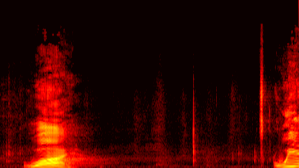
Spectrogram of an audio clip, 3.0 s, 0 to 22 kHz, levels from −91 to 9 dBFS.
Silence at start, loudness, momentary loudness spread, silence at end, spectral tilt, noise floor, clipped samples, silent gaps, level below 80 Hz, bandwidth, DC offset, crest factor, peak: 0.3 s; -20 LUFS; 22 LU; 0 s; -2 dB/octave; -69 dBFS; under 0.1%; none; under -90 dBFS; 16.5 kHz; under 0.1%; 24 dB; -2 dBFS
